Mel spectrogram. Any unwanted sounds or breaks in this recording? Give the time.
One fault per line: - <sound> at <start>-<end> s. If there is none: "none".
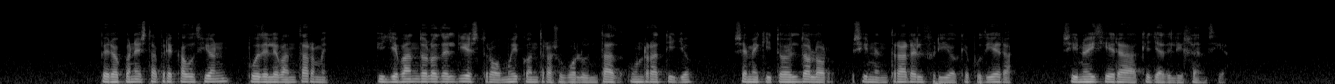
none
